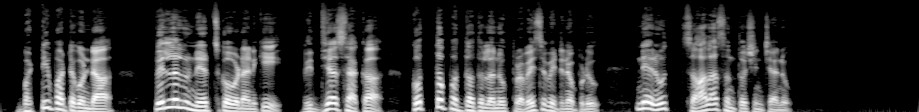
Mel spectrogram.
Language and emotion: Telugu, happy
